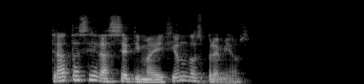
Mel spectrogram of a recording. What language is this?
Galician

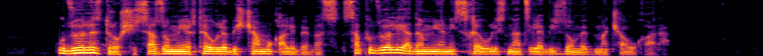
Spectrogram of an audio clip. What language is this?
Georgian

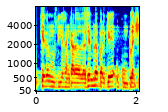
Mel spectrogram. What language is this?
Catalan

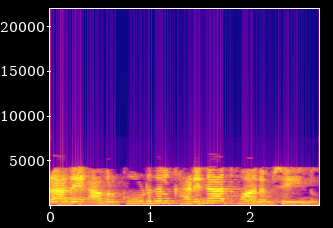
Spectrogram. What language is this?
Malayalam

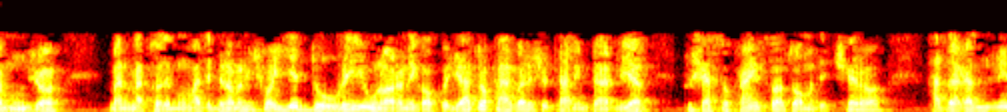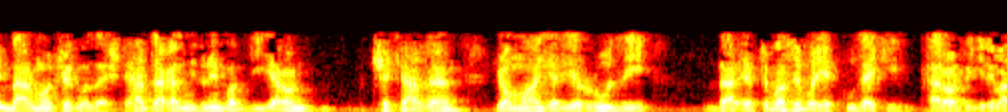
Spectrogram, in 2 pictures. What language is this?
Persian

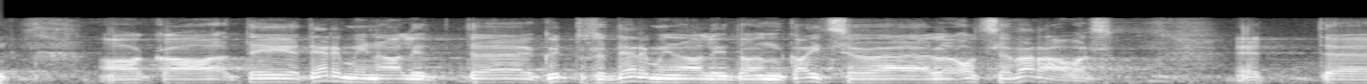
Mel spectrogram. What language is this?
Estonian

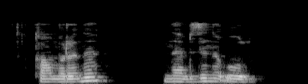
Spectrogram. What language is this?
Uzbek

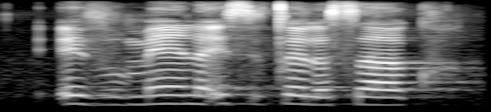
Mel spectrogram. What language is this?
Zulu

